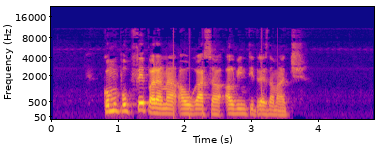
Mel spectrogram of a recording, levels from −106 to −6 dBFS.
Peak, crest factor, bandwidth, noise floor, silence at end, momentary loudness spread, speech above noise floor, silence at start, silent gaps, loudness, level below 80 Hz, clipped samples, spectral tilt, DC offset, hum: -4 dBFS; 20 dB; 11 kHz; -73 dBFS; 1.05 s; 15 LU; 51 dB; 0.8 s; none; -22 LUFS; -64 dBFS; under 0.1%; -5.5 dB/octave; under 0.1%; none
